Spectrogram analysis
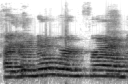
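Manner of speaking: laughing exasperation. Retold or imitated. Quoting herself, laughing.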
